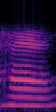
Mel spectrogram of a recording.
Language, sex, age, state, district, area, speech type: Bengali, female, 18-30, West Bengal, Cooch Behar, urban, conversation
